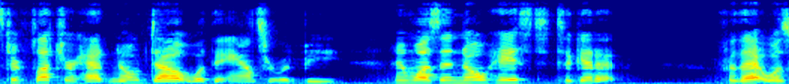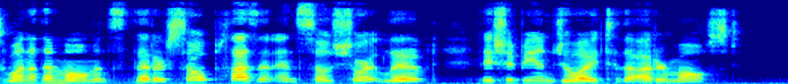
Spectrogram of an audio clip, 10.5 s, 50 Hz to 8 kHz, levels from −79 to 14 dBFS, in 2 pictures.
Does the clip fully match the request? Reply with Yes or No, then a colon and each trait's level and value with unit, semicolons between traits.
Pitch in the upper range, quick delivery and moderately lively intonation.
Yes: high, 220 Hz; fast, 220 wpm; average, 4.4 semitones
